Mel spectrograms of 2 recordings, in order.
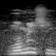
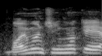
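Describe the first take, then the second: First: মমিন সিং shortened to "momin-shing"; Gazipur dialect. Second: Said in the usual way. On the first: Shown as a demonstration. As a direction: say মমিন সিং with no y glide and no final ho. (গাজীপুরের উচ্চারণে মমিন সিং, সংক্ষিপ্ত) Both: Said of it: "আমরা গাজীপুরের মানুষ".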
